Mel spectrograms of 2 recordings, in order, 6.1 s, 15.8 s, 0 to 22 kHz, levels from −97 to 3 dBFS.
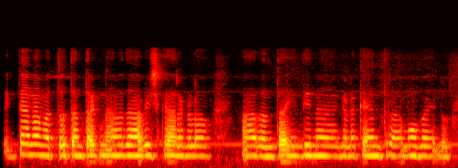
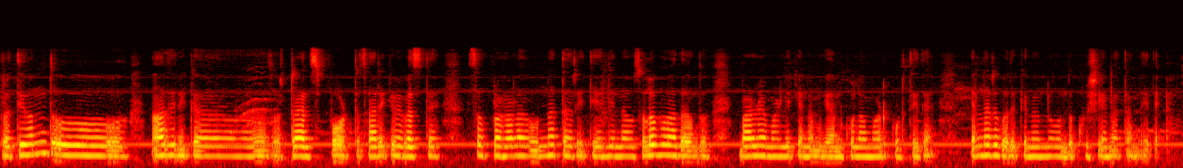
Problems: background sounds at intervals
